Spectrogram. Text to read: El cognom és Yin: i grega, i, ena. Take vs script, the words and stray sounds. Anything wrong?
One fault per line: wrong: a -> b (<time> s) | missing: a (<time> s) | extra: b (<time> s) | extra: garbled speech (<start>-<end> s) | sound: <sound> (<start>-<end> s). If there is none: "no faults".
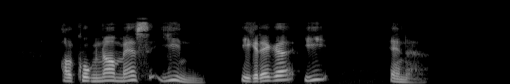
no faults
